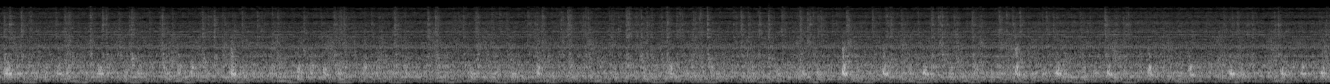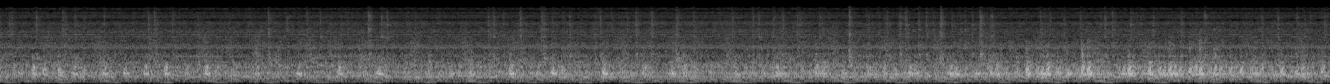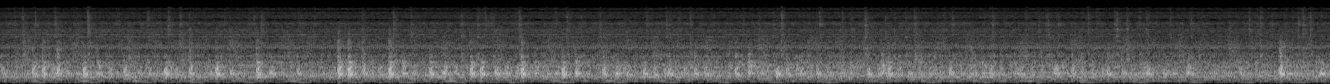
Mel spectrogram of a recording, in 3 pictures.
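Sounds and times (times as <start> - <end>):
washing machine drum rattling grind: 16.2 - 39.9.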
